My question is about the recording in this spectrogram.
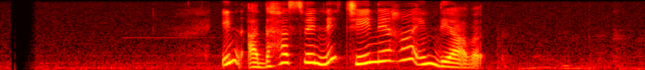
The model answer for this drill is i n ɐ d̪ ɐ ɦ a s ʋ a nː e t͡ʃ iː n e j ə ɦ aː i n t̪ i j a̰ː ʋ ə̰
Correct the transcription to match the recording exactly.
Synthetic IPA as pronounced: i n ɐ d̪ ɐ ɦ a s ʋ e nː e t͡ʃ iː n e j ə ɦ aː i n d̪ i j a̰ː ʋ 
